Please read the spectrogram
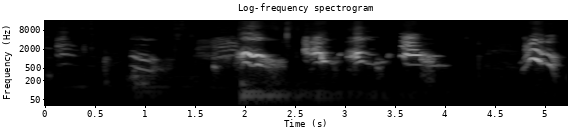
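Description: A cat meows and yowls in a string of about six short, wavering cries with brief pauses between them, loud, some sliding sharply in pitch.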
